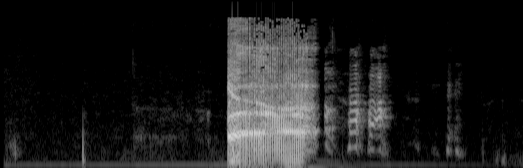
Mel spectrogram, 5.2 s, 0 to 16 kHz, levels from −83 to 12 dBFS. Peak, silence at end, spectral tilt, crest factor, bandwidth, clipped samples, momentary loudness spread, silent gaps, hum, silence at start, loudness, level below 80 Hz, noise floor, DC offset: 0 dBFS; 1.4 s; -3 dB/octave; 18 dB; 11.5 kHz; under 0.1%; 20 LU; none; none; 2.3 s; -11 LUFS; -44 dBFS; -64 dBFS; under 0.1%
